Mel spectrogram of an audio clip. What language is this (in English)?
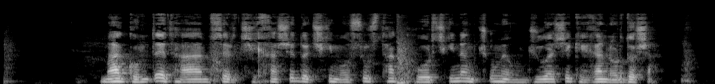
Mingrelian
